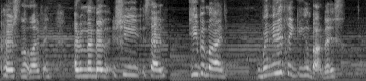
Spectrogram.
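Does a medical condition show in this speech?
Yes: cerebral palsy, mild; mouth affected.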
